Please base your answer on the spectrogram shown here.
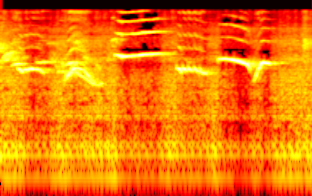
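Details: Oriental magpie-robin (kacer), a caged pet, singing as a lure for birds that will not sing: clear whistled notes, swooping downslurs and a long high steady whistle, separated by short gaps, faint hum beneath.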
